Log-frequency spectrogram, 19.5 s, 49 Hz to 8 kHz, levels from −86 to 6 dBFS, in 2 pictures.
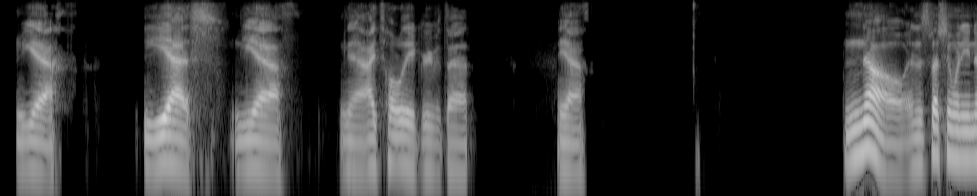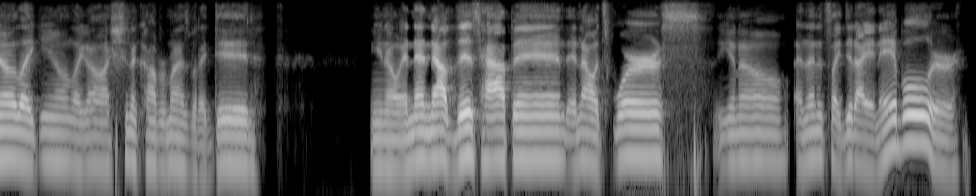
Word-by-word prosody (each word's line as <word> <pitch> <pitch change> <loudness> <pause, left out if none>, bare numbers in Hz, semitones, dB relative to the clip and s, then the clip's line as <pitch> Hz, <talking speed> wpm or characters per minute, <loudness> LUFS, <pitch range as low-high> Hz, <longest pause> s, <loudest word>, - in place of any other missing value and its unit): Yeah. 100 0 0 0.9
Yes. 110 -1 +1
Yeah. 100 -2 0 0.6
Yeah, 100 -1 -4
I 110 - +1
totally 115 +1 -2
agree 100 0 -7
with 95 - -15
that. 95 -1 -6 0.8
Yeah. 100 -2 -3 2.6
No, 130 - +3
and 110 +3 -6
especially 145 +5 -1
when 135 -1 0
you 130 - 0
know, 135 0 +2
like, 120 -2 +1
you 130 0 -6
know, 125 0 -5
like, 115 -2 -6
"Oh, 115 0 -5
I 115 0 -4
shouldn't 125 +1 -5
have - - -13
compromised, 115 -2 -5
but 100 -1 -10
I 90 - -7
did." 115 +1 -2 1.1
You 110 0 -5
know? 110 -1 -1
And 110 +3 0
then 135 0 +5
now 135 0 +8
this 135 +5 +5
happened, 130 -1 +4
and 110 +1 -3
now 125 -2 +1
it's 115 - -6
worse. 140 +1 +2
You 120 +2 -8
know? 125 -1 -5
And 120 +1 -7
then 135 +1 -3
it's 130 -1 -9
like, 105 - -4
"Did 125 -1 -2
I 115 - +2
enable?" 160 - 0 0.2
Or 100 -2 -3
120 Hz, 150 wpm, -22 LUFS, 105-130 Hz, 2.6 s, now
